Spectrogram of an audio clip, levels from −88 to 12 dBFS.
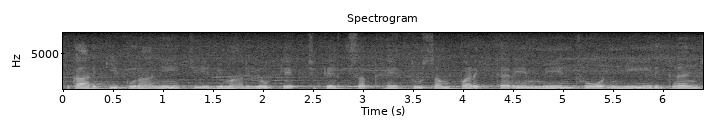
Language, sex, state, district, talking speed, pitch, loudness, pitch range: Hindi, male, Bihar, West Champaran, 120 wpm, 125 Hz, -16 LUFS, 115-135 Hz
